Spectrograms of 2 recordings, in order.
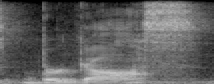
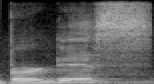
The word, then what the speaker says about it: Burgas: and by the way it's Burgos not Burgess or any other form of pronunciation that I hear on a lot of YouTube videos all right let's get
